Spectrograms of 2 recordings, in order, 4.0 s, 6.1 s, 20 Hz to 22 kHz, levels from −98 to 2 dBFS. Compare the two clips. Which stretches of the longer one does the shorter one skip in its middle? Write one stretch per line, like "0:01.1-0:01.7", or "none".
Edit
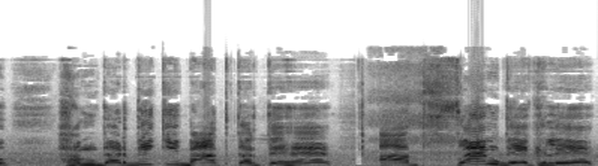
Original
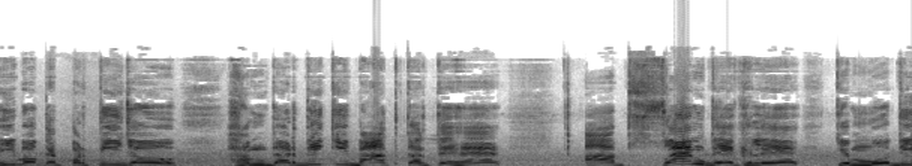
0:03.5-0:03.7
